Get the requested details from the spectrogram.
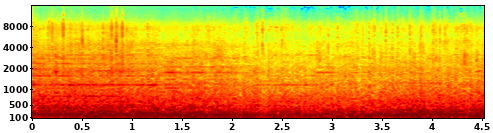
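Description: Engines roar louder as the aircraft brakes.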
